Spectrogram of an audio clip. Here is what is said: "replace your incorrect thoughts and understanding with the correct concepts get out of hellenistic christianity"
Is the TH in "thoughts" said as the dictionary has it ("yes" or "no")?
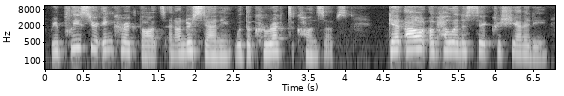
yes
